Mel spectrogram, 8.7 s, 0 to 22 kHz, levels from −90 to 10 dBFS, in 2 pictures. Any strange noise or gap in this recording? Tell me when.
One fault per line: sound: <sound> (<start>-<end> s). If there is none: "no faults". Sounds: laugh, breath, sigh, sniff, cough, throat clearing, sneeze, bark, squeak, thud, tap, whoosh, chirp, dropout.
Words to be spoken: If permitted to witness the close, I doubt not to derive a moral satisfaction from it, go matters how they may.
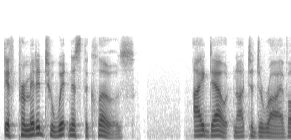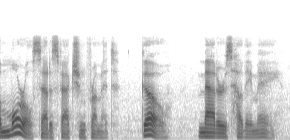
no faults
